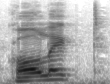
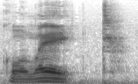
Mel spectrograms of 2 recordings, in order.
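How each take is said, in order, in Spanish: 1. El acento está en la primera sílaba. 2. El acento está en la segunda sílaba. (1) "la pronunciación no será collect" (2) "porque la tilde está en la sílaba última"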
